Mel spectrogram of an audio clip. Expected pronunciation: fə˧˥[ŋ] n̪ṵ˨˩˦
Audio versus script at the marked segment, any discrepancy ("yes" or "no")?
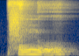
yes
